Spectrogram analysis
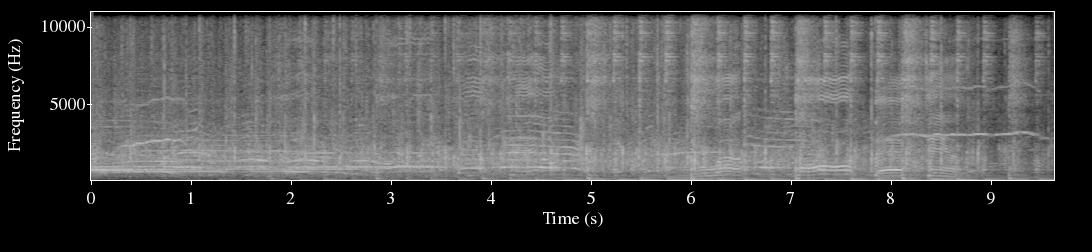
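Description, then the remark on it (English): A large crowd cheers and applauds loudly throughout as Tom Udall takes the stage to give a speech, a dense wash of clapping and shouts over rock music with a steady, thumping bass line blasting through the PA system. “The crowd cheered emphatically when Udall took the stage”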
